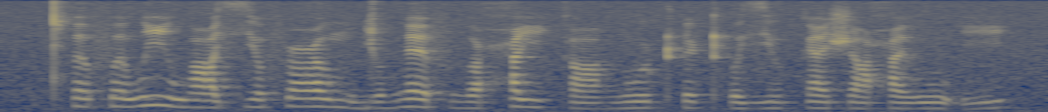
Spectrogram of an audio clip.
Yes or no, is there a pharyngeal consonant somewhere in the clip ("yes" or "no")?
yes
